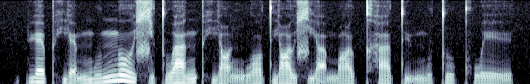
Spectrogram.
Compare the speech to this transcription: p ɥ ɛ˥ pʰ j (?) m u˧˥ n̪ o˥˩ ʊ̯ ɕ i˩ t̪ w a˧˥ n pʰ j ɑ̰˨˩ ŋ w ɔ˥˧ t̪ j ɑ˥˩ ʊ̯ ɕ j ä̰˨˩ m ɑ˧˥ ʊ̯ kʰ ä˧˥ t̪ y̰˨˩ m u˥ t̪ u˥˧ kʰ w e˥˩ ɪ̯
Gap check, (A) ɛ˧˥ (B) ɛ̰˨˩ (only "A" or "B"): B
